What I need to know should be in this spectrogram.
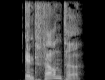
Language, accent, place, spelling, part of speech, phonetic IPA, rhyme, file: German, Germany, Berlin, entfernte, adjective / verb, [ɛntˈfɛʁntə], -ɛʁntə, De-entfernte.ogg
- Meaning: inflection of entfernen: 1. first/third-person singular preterite 2. first/third-person singular subjunctive II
